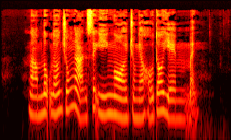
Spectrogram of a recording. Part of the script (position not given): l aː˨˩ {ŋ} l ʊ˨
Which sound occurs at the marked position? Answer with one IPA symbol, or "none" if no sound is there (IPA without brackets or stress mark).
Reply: m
